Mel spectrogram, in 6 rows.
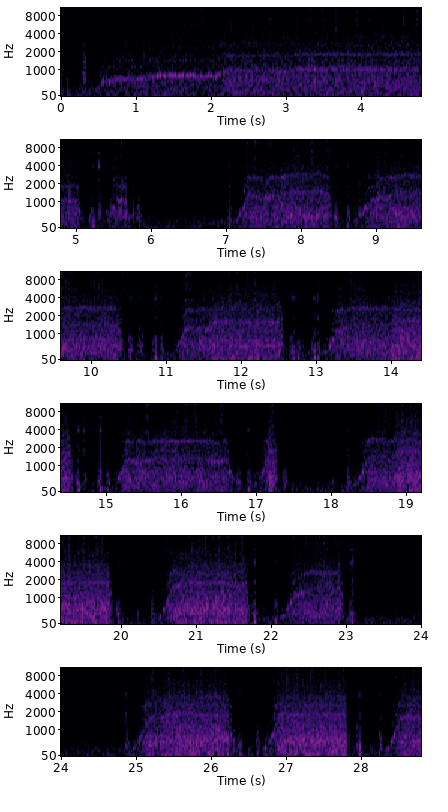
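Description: Juki DX7 sewing machine stitching interfacing onto appliqué fabric, running in about a dozen short spurts of a second or two with brief stops between. The motor climbs in pitch as it gets up to speed on the first, longest run.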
